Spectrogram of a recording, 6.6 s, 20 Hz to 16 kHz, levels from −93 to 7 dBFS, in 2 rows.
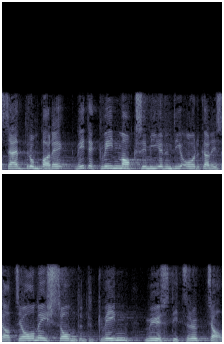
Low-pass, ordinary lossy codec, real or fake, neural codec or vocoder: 7.2 kHz; AAC, 64 kbps; real; none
